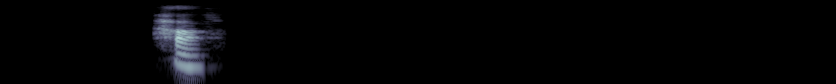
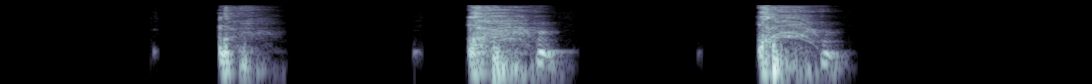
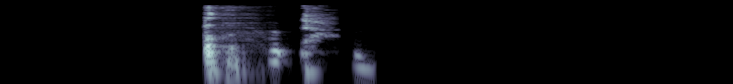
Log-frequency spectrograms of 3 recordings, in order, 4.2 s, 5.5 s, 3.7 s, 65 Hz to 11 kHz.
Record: {"exhalation_length": "4.2 s", "exhalation_amplitude": 7518, "exhalation_signal_mean_std_ratio": 0.13, "three_cough_length": "5.5 s", "three_cough_amplitude": 23226, "three_cough_signal_mean_std_ratio": 0.26, "cough_length": "3.7 s", "cough_amplitude": 15780, "cough_signal_mean_std_ratio": 0.15, "survey_phase": "beta (2021-08-13 to 2022-03-07)", "age": "18-44", "gender": "Female", "wearing_mask": "No", "symptom_runny_or_blocked_nose": true, "symptom_sore_throat": true, "symptom_diarrhoea": true, "symptom_fatigue": true, "symptom_headache": true, "symptom_onset": "3 days", "smoker_status": "Never smoked", "respiratory_condition_asthma": false, "respiratory_condition_other": false, "recruitment_source": "Test and Trace", "submission_delay": "2 days", "covid_test_result": "Positive", "covid_test_method": "RT-qPCR", "covid_ct_value": 21.7, "covid_ct_gene": "ORF1ab gene", "covid_ct_mean": 22.1, "covid_viral_load": "55000 copies/ml", "covid_viral_load_category": "Low viral load (10K-1M copies/ml)"}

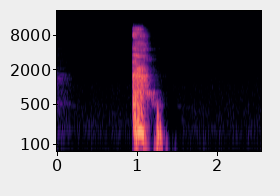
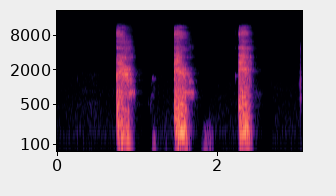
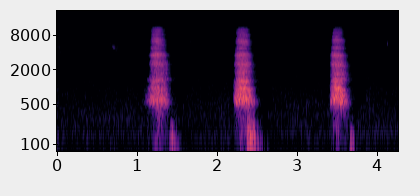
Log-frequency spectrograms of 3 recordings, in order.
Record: {"cough_length": "2.6 s", "cough_amplitude": 20264, "cough_signal_mean_std_ratio": 0.24, "three_cough_length": "3.1 s", "three_cough_amplitude": 12874, "three_cough_signal_mean_std_ratio": 0.34, "exhalation_length": "4.3 s", "exhalation_amplitude": 4739, "exhalation_signal_mean_std_ratio": 0.31, "survey_phase": "alpha (2021-03-01 to 2021-08-12)", "age": "18-44", "gender": "Male", "wearing_mask": "No", "symptom_none": true, "smoker_status": "Never smoked", "respiratory_condition_asthma": false, "respiratory_condition_other": false, "recruitment_source": "Test and Trace", "submission_delay": "0 days", "covid_test_result": "Negative", "covid_test_method": "LFT"}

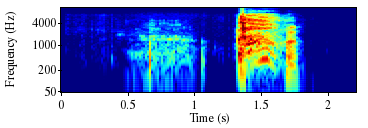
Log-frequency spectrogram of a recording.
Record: {"cough_length": "2.2 s", "cough_amplitude": 32768, "cough_signal_mean_std_ratio": 0.33, "survey_phase": "beta (2021-08-13 to 2022-03-07)", "age": "45-64", "gender": "Male", "wearing_mask": "Yes", "symptom_none": true, "smoker_status": "Never smoked", "respiratory_condition_asthma": false, "respiratory_condition_other": false, "recruitment_source": "REACT", "submission_delay": "3 days", "covid_test_result": "Negative", "covid_test_method": "RT-qPCR", "influenza_a_test_result": "Negative", "influenza_b_test_result": "Negative"}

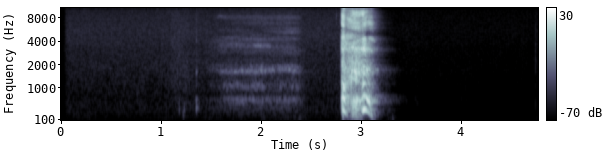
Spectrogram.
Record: {"cough_length": "4.8 s", "cough_amplitude": 30440, "cough_signal_mean_std_ratio": 0.19, "survey_phase": "beta (2021-08-13 to 2022-03-07)", "age": "65+", "gender": "Female", "wearing_mask": "No", "symptom_cough_any": true, "symptom_sore_throat": true, "symptom_fatigue": true, "symptom_headache": true, "symptom_onset": "8 days", "smoker_status": "Never smoked", "respiratory_condition_asthma": false, "respiratory_condition_other": false, "recruitment_source": "Test and Trace", "submission_delay": "3 days", "covid_test_result": "Negative", "covid_test_method": "ePCR"}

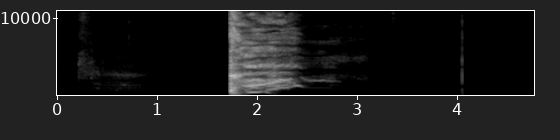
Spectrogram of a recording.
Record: {"cough_length": "4.8 s", "cough_amplitude": 32768, "cough_signal_mean_std_ratio": 0.23, "survey_phase": "alpha (2021-03-01 to 2021-08-12)", "age": "65+", "gender": "Female", "wearing_mask": "No", "symptom_none": true, "smoker_status": "Never smoked", "respiratory_condition_asthma": false, "respiratory_condition_other": false, "recruitment_source": "REACT", "submission_delay": "1 day", "covid_test_result": "Negative", "covid_test_method": "RT-qPCR"}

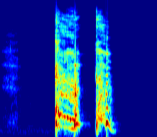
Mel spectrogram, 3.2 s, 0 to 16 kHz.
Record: {"cough_length": "3.2 s", "cough_amplitude": 32768, "cough_signal_mean_std_ratio": 0.37, "survey_phase": "alpha (2021-03-01 to 2021-08-12)", "age": "45-64", "gender": "Female", "wearing_mask": "No", "symptom_cough_any": true, "symptom_fatigue": true, "symptom_headache": true, "symptom_onset": "5 days", "smoker_status": "Ex-smoker", "respiratory_condition_asthma": false, "respiratory_condition_other": false, "recruitment_source": "Test and Trace", "submission_delay": "1 day", "covid_test_result": "Positive", "covid_test_method": "RT-qPCR", "covid_ct_value": 12.0, "covid_ct_gene": "ORF1ab gene", "covid_ct_mean": 12.3, "covid_viral_load": "92000000 copies/ml", "covid_viral_load_category": "High viral load (>1M copies/ml)"}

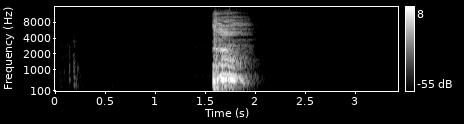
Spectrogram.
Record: {"cough_length": "3.4 s", "cough_amplitude": 22332, "cough_signal_mean_std_ratio": 0.22, "survey_phase": "beta (2021-08-13 to 2022-03-07)", "age": "45-64", "gender": "Male", "wearing_mask": "No", "symptom_change_to_sense_of_smell_or_taste": true, "smoker_status": "Ex-smoker", "respiratory_condition_asthma": false, "respiratory_condition_other": false, "recruitment_source": "REACT", "submission_delay": "2 days", "covid_test_result": "Negative", "covid_test_method": "RT-qPCR"}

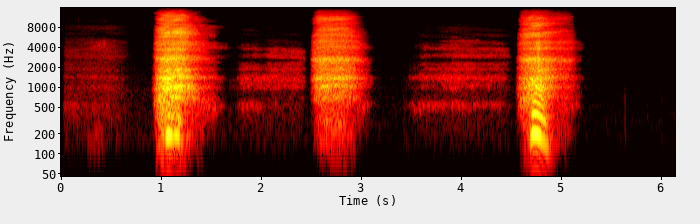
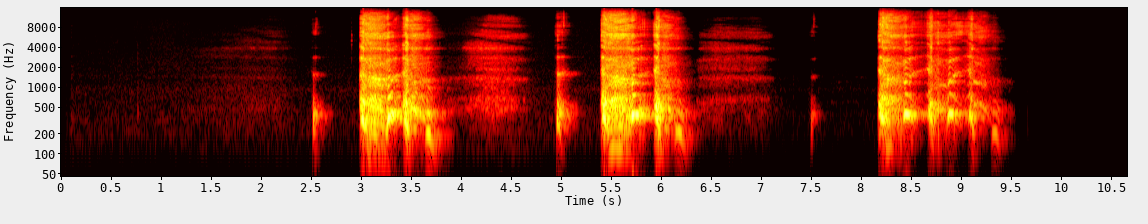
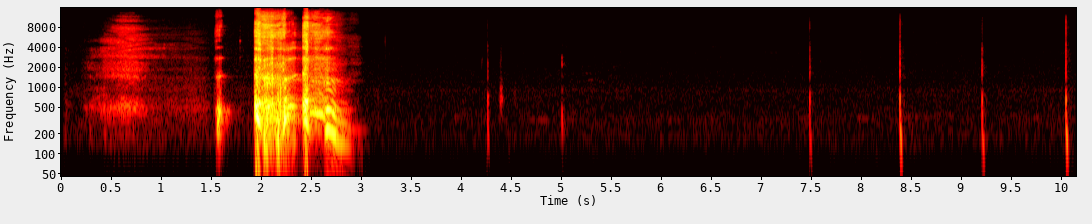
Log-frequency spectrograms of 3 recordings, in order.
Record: {"exhalation_length": "6.1 s", "exhalation_amplitude": 27485, "exhalation_signal_mean_std_ratio": 0.33, "three_cough_length": "10.7 s", "three_cough_amplitude": 32767, "three_cough_signal_mean_std_ratio": 0.34, "cough_length": "10.2 s", "cough_amplitude": 32768, "cough_signal_mean_std_ratio": 0.2, "survey_phase": "beta (2021-08-13 to 2022-03-07)", "age": "45-64", "gender": "Female", "wearing_mask": "No", "symptom_cough_any": true, "symptom_fatigue": true, "symptom_headache": true, "smoker_status": "Current smoker (e-cigarettes or vapes only)", "respiratory_condition_asthma": false, "respiratory_condition_other": false, "recruitment_source": "Test and Trace", "submission_delay": "2 days", "covid_test_result": "Positive", "covid_test_method": "RT-qPCR", "covid_ct_value": 24.7, "covid_ct_gene": "N gene"}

